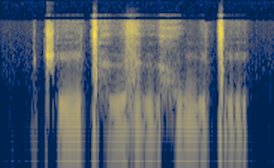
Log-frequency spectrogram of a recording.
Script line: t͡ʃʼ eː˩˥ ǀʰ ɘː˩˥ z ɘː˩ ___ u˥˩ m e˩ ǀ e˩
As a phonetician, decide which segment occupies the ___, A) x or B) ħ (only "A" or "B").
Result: A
